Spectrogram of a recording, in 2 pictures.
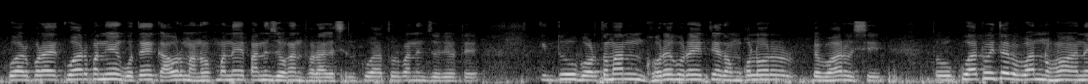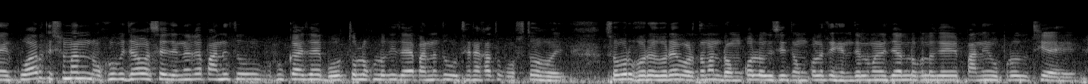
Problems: constant background noise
